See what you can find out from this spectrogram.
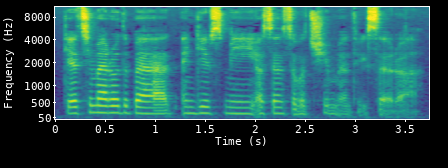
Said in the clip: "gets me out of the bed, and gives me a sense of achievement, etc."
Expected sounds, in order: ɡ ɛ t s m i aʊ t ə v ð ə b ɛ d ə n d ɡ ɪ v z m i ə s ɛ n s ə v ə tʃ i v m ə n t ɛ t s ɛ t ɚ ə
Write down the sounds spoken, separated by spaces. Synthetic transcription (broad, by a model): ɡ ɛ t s m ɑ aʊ t ə v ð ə b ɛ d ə n ɡ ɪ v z m i ə s ɛ n s ə v ə tʃ i v m ə n t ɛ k s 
